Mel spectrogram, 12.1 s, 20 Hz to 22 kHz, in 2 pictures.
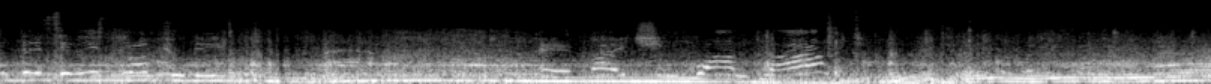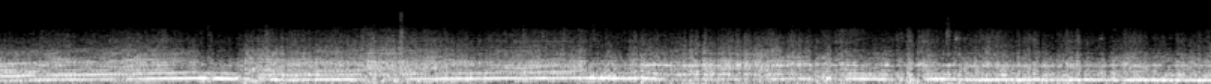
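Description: Peugeot 106 rally car's engine heard from inside the cabin: the revs fall for about four seconds, then climb again as the car accelerates, with brief dips that mark gear changes.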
